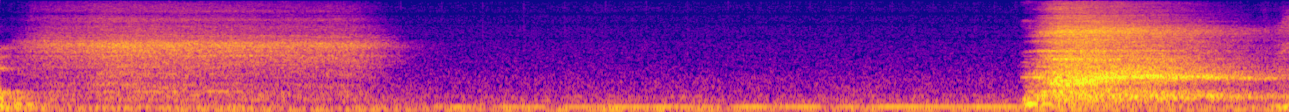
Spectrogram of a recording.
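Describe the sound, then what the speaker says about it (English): A person takes a deep breath in during a core and stretching workout, a soft airy hiss of inhalation nearby, then a louder breathy rush at the end. "Sometimes it helps to squeeze when you breathe it in."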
